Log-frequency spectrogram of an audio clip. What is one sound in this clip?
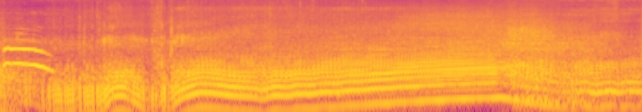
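A car engine revs hard and roars as the car pulls away.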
